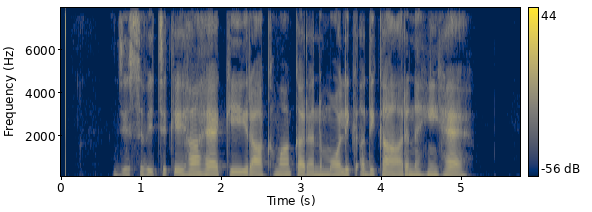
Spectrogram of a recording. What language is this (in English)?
Punjabi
